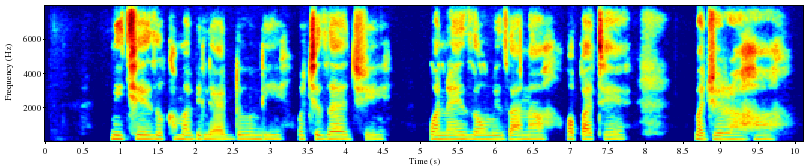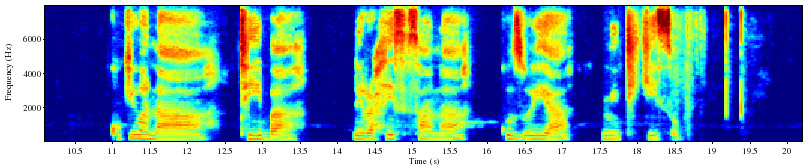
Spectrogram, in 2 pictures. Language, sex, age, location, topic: Swahili, female, 18-24, Nairobi, health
